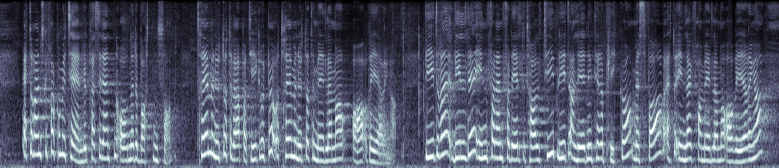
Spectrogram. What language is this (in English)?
Norwegian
